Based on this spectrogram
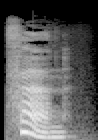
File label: "fern", British; ɝː - ɜː; English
